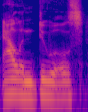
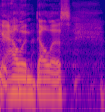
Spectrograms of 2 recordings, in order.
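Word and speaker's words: Allen Dulles: CIA because in my first video I was pronouncing it Allan DS instead of saying alen dullis just a second I think you have a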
